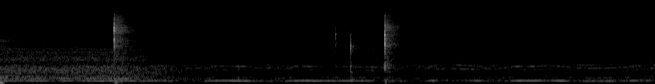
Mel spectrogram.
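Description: Sharp plastic clicks from the front-panel switches of a bench power supply built from a computer ATX supply: one about a second in and another near four seconds, with a few lighter ticks just before it, over a faint low hum.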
